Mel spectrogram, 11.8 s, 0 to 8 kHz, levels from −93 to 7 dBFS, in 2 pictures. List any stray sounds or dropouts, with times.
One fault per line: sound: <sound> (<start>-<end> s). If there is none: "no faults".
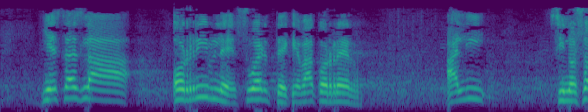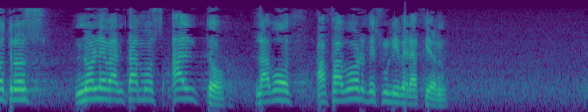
no faults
